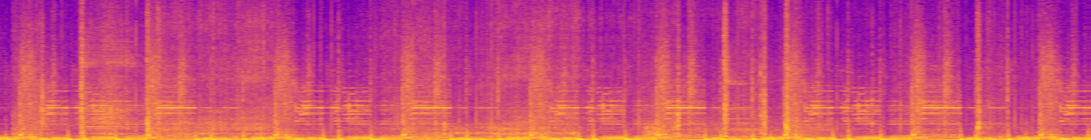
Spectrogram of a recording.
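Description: Music soundtrack over skateboarding sounds: wheels rolling and sharp clacks of the board.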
